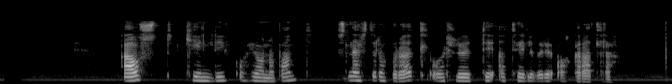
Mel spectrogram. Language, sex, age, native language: Icelandic, female, 50-59, Icelandic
